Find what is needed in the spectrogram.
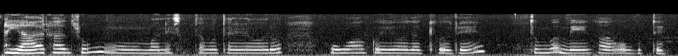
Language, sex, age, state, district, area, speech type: Kannada, female, 60+, Karnataka, Tumkur, rural, spontaneous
